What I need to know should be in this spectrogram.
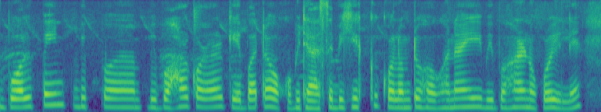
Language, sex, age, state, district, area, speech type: Assamese, female, 18-30, Assam, Sivasagar, rural, spontaneous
